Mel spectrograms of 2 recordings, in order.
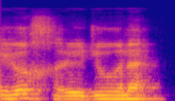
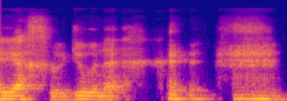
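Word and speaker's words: يُخْرِجُونَ: Ini, ya, dibacanya yukhrijuna, dari kalimat akhraja yukhriju. Itu dibentuk fi'il madinya, ini adalah bentuk sulasi mazid, ya. Bentuk sulasi mazid, wazan af'ala. Ya, karena nanti akan berbeda kalau kita bacanya yakhrujuna. Yakhrujuna. Kalau yakhrujuna, mereka keluar, gitu. Kalau yukhrijuna, mereka mengeluarkan, gitu, ya.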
